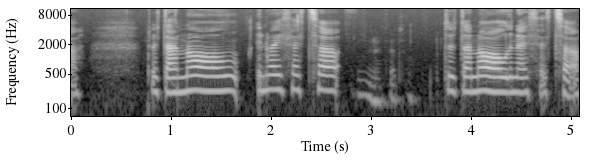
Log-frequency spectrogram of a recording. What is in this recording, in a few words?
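"nool" Welsh, spoken word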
